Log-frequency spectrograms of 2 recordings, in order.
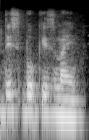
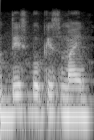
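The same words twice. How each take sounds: First: Said in the usual way. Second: Very slow, word by word, for students to follow; slow dictation pace. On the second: Shown as a demonstration. Teacher slowly repeats the example for the class. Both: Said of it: "तो this book is mine".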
